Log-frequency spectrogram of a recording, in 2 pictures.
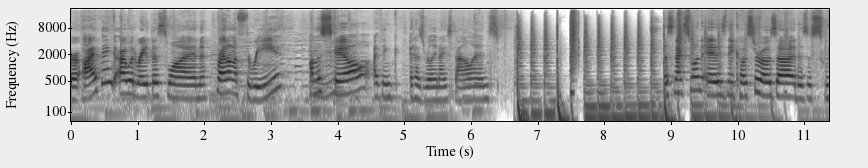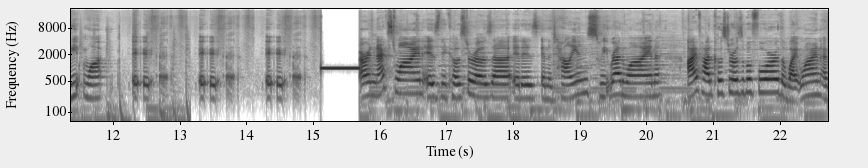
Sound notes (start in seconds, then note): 6.6 upbeat music; 12.6 stutters; 15.1 beep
